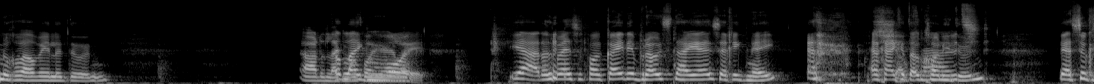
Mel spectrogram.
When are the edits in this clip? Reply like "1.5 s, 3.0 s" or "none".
5.6 s, 8.6 s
